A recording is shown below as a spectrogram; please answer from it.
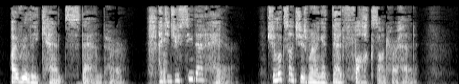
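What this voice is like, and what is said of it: Smug accented character voice. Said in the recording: “in that smug accent”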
